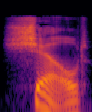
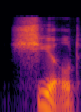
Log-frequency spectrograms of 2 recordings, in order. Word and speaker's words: shield: two words are related the original word was sheld with a short e sound it meant Shield just like today and over time that l d at the end of sheld pulled that e and made it long today the standard pronunciation is shield with a long vow sound now when warriors were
